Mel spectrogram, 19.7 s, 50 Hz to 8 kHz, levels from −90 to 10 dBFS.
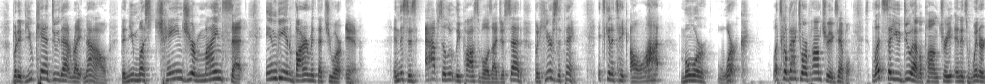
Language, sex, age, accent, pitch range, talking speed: English, male, 20-39, American, 150-210 Hz, 185 wpm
